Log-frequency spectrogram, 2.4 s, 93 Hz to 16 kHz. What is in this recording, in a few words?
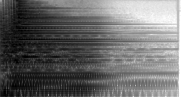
A Minor 11th A, Chord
